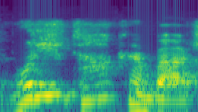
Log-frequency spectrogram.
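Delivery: high-pitched baffled comeback; protesting innocence. Retold or imitated. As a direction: imitate a husband acting clueless. Accused father playing innocent.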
